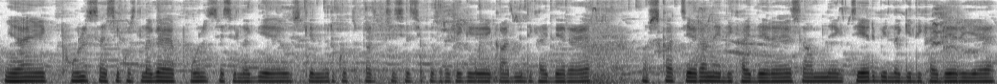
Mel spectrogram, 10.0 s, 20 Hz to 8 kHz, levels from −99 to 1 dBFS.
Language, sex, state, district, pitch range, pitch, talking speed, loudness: Hindi, male, Rajasthan, Bikaner, 135-140 Hz, 135 Hz, 260 wpm, -16 LUFS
